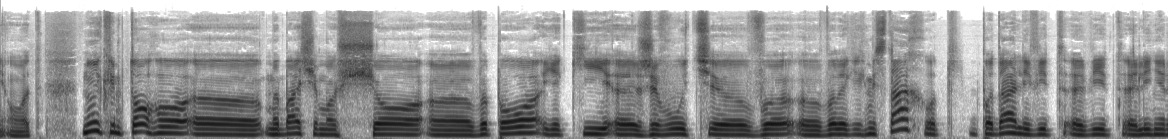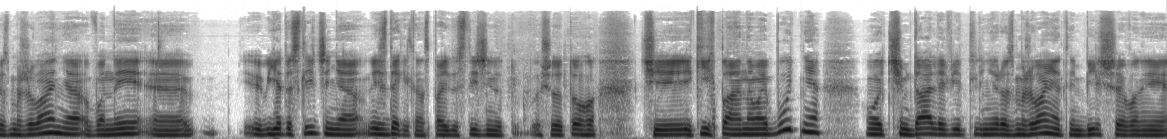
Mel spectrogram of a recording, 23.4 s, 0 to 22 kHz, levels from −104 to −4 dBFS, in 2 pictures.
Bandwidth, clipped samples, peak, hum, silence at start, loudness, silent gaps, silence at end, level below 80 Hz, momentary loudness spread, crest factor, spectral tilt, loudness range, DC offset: 16 kHz; under 0.1%; -6 dBFS; none; 0 s; -18 LUFS; none; 0 s; -52 dBFS; 7 LU; 12 dB; -6 dB/octave; 3 LU; under 0.1%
